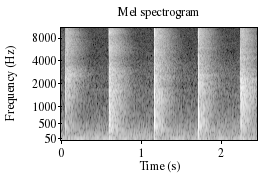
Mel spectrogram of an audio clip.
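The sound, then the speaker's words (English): Five crisp claps of a person's hand in a listening exercise alternating hand sounds and footsteps, in a steady, even rhythm about half a second apart, fairly loud, with quiet gaps between them and no voices. “Okay, those are my those are my footsteps and that's my hand.”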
